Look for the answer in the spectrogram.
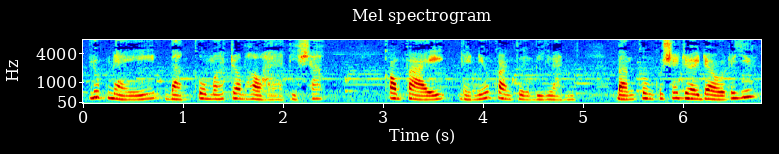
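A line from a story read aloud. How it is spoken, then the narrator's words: Soft laugh while speaking. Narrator (Vietnamese): khẽ cười, nói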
